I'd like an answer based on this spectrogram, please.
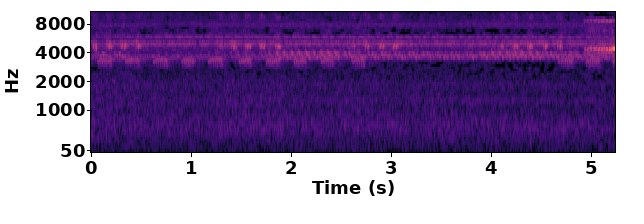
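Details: Soft insect chorus in a calming nature recording: quiet, evenly spaced high chirps repeat steadily throughout, with no loud trill, ending in a brief sharp high note.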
